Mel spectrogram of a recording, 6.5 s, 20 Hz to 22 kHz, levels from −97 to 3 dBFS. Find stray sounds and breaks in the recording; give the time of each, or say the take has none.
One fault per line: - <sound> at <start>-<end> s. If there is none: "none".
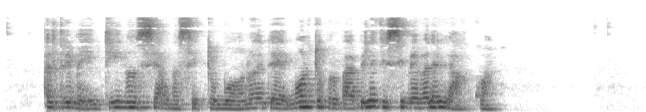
none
